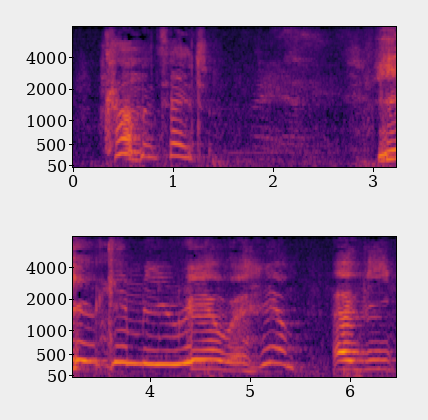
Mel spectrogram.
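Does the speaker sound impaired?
Yes: cerebral palsy; uses wheelchair.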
